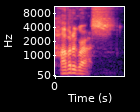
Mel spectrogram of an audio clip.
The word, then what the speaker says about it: Havre de Grace: And somebody said, you say it really quickly. Havre de Grace.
